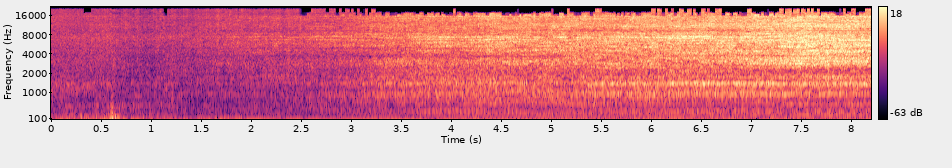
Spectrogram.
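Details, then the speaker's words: BMW E46 after new 120 A alternator and new belt tensioner with pulley fitted to cure engine-bay noise: one thump, then smooth, even idle with no squeal or rattle from belt and pulleys; problem solved. "New alternator installed, new tensioner with pulley, yeah, belt is, everything is tight. Let's try once again. Okay. Problem solved, yeah."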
